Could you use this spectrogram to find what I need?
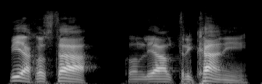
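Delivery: loud, harsh rebuke; driving him off. A narrator's reading. Virgil driving off the sinner, loud scornful rebuke. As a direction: shove him off with the words. Master shoves the sinner away.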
